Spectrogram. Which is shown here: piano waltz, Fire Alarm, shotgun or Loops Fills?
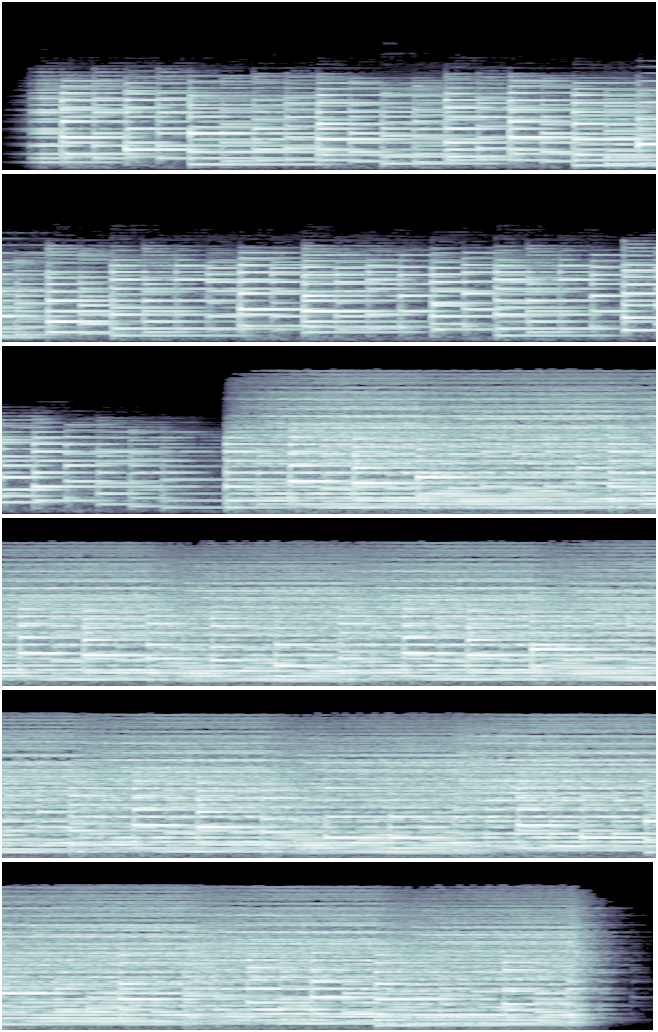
piano waltz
